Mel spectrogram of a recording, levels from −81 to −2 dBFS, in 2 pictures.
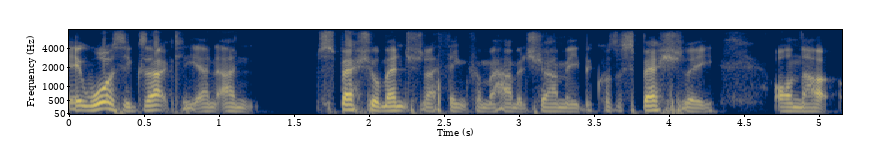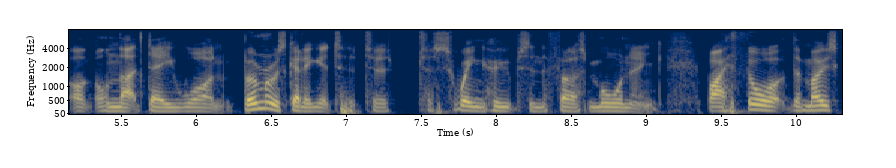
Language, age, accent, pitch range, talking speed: English, 20-39, British, 135-160 Hz, 225 wpm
